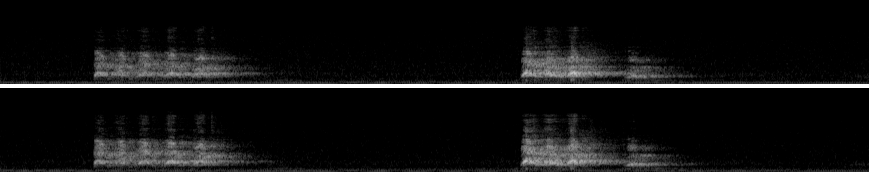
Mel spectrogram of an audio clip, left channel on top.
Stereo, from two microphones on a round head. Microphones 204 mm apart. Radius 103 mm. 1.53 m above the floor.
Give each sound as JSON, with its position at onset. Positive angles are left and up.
{"t": 0.9, "sound": "a dog barking", "side_deg": -75, "distance_m": 7.5}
